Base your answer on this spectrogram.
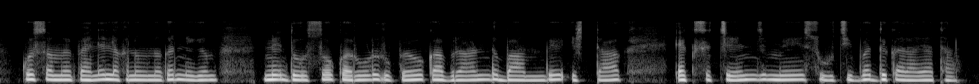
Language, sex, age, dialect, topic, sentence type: Hindi, female, 18-24, Awadhi Bundeli, banking, statement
